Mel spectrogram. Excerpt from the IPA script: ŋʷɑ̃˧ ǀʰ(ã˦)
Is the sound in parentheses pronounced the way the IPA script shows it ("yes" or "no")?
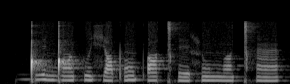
no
